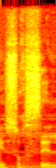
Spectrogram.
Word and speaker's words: sourcils: Une autre chose que les Français et les Européens prononcent différemment de nous, hein, les sourcils, le nombril. – Ouais. – Alors que nous, on dit sourcils et nombril. Mm. Sans prononcer le L.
